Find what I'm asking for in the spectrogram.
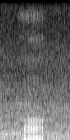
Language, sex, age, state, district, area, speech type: Malayalam, male, 45-60, Kerala, Thiruvananthapuram, rural, spontaneous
